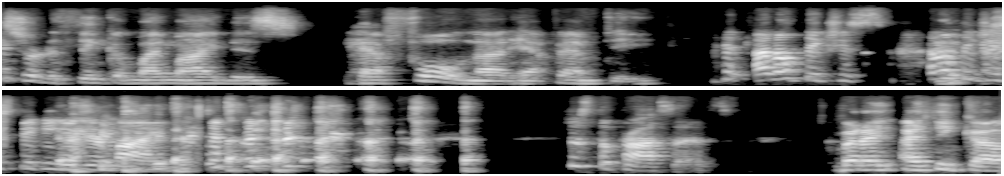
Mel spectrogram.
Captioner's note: laughs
